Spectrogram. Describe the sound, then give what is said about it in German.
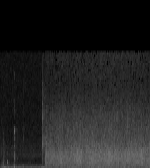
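After a short quiet lead-in with a couple of soft knocks, a dense wash of clapping bursts in and holds steady to the end, with no voices over it. “Ja, danke für diesen Applaus.”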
